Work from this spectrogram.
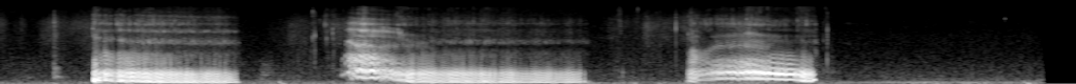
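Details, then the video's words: Cat growling: three long, low, rough rumbling growls lasting one to two and a half seconds each, with a buzzy harmonic tone that wavers slightly, separated by short quiet pauses. "CAT GROWLING SOUND EFFECT"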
